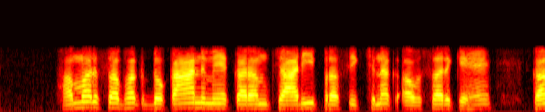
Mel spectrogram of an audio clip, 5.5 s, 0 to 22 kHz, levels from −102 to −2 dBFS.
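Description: From the start, the speech runs through the AMR narrowband mobile codec. Nothing sits below about 250 Hz or above 3.4 kHz, and the voice has a plainly buzzy, synthetic edge, which fits a low 7.4 kbps mode. A spectrogram shows a hard floor and ceiling, with smeared harmonics in between.

At 4.64 to 4.88 s there are lost AMR speech frames. The decoder stretches the last good pitch and vocal tract shape while lowering the gain, so the sound smears into a brief warble, fades, then returns rough. About 40 ms is missing, which points to two frames. The waveform shows a tapering envelope, and the spectrogram shows a frozen, fading formant pattern.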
